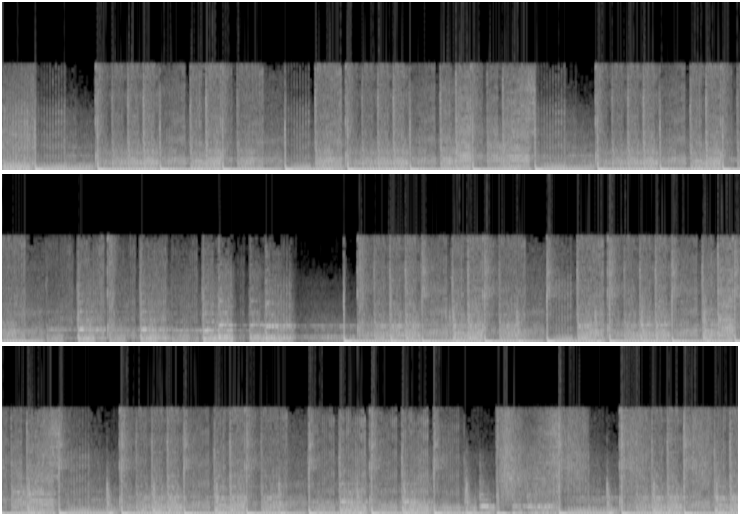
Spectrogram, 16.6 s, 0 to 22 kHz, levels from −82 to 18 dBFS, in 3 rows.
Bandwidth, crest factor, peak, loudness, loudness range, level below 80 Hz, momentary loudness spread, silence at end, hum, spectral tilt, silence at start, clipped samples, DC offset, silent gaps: 14.5 kHz; 6 dB; 0 dBFS; -9 LUFS; 2 LU; -10 dBFS; 4 LU; 0 s; none; -4 dB/octave; 0 s; 0.4%; under 0.1%; none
